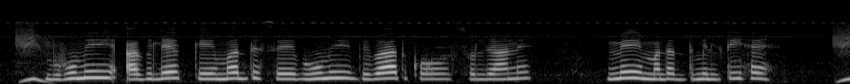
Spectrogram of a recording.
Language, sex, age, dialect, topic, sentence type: Hindi, female, 25-30, Kanauji Braj Bhasha, agriculture, statement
